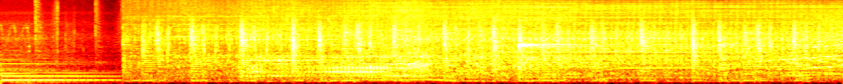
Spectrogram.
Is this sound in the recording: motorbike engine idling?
yes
